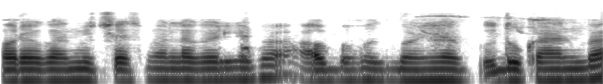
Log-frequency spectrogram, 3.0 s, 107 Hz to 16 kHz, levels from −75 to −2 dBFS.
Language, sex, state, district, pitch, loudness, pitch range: Bhojpuri, male, Uttar Pradesh, Ghazipur, 130 Hz, -17 LUFS, 130-135 Hz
